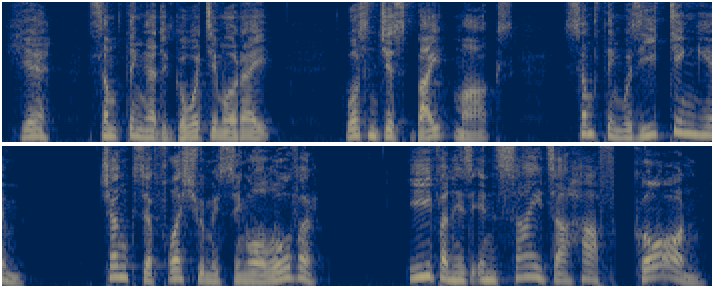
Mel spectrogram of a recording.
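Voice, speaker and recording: A man voicing a forlorn, grieving boy in a story, speaking in a mournful, halting way. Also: a little high, expressive, dark tone, husky, pitched above the performer's own voice. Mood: mournful, shaken. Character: forlorn boy grieving for his dead dog.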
